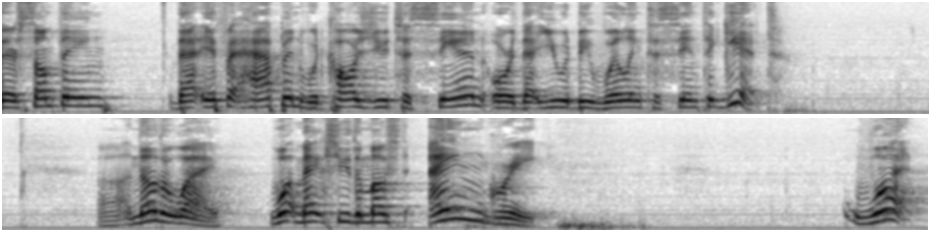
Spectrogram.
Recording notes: sermon delivered to Cottondale Baptist Church in Eastman, GA on 7/8/18 during the 6pm service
